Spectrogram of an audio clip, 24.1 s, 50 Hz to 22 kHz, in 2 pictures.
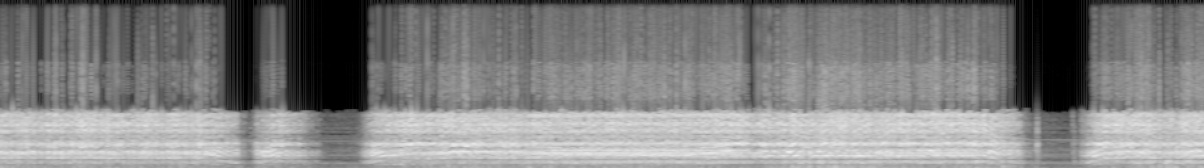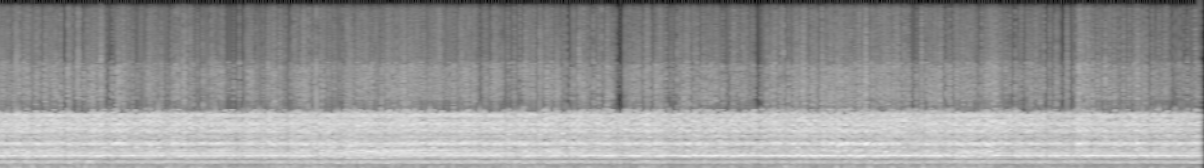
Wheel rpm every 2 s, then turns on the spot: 190, 60, 180, 200, 200, 110, 230, 230, 230, 230, 230, 230.
none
